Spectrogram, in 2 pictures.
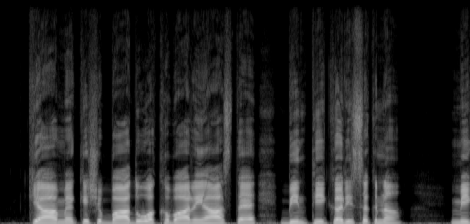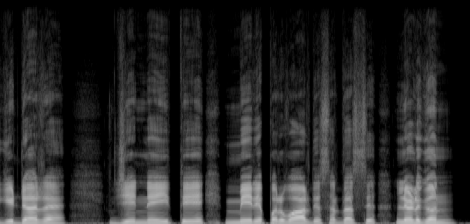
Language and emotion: Dogri, fearful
